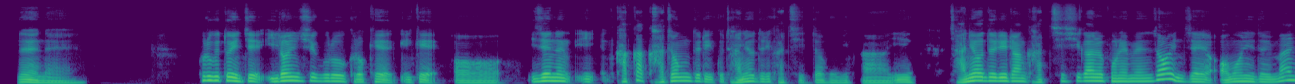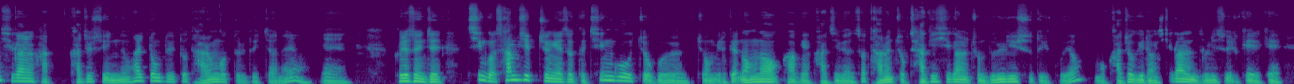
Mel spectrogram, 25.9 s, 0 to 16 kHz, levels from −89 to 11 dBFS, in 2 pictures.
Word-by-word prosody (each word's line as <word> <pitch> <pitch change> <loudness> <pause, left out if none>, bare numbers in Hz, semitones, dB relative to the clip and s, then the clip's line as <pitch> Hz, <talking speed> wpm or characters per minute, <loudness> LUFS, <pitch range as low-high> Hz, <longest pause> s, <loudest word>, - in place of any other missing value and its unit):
네네. 80 -8 0 1.1
그리고 175 0 +5
또 165 - +4
인제 135 -2 +5
이런 155 +6 +6
식으로 140 -4 +1
그렇게 105 -3 0
이게 100 -4 -1 0.2
어 80 -2 -3 0.3
이제는 145 +3 +6
이 115 -1 -5 0.2
각각 - - 0
가정들이 140 +4 +1
있고 105 0 -4
자녀들이 115 +5 0
같이 90 -4 -9
있다 95 - -4
보니까 80 -3 -6
이 100 0 0 0.4
자녀들이랑 150 +3 +5
같이 105 +3 -7
시간을 150 +3 +3
보내면서 130 - +3
인제 115 -6 +1
어머니들만 120 - +1
시간을 135 -6 -1
갖 90 -6 -9 0.2
가질 110 +5 -6
수 115 -3 -5
있는 90 +1 0
활동들이 145 -1 -2
또 110 - -6
다른 95 +4 -2
것들도 95 -7 -7
있잖아요. 80 - -6 0.2
예. 75 -2 -5 0.5
그래서 135 0 +4
인제 110 -4 +3 0.3
친구가 160 -10 0
30 190 - +1
중에서 120 - +1
그 90 - -7
친구 170 -6 0
쪽을 85 -5 -2
좀 85 -2 -4
이렇게 85 +1 -3
넉넉하게 100 -4 +1
가지면서 80 - -5
다른 100 -1 0
쪽 - - -8
자기 95 +5 -2
시간을 110 -4 -1
좀 90 -2 -3
늘릴 115 +5 +3
수도 100 -6 -9
있고요. 80 - -5
뭐 75 - -8
가족이랑 85 +2 0
시간을 110 -6 +2
늘릴 90 +2 -1
수 - - -7
이렇게, 90 -1 -4
이렇게 80 0 -3
110 Hz, 345 characters per minute, -24 LUFS, 90-135 Hz, 1.1 s, 이런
